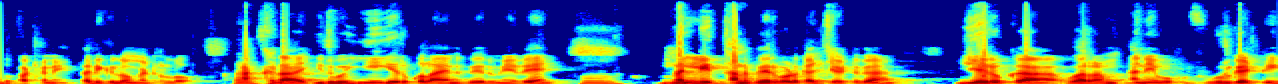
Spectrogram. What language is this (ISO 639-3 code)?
tel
